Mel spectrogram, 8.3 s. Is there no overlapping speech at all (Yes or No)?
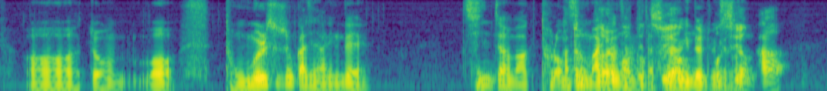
No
